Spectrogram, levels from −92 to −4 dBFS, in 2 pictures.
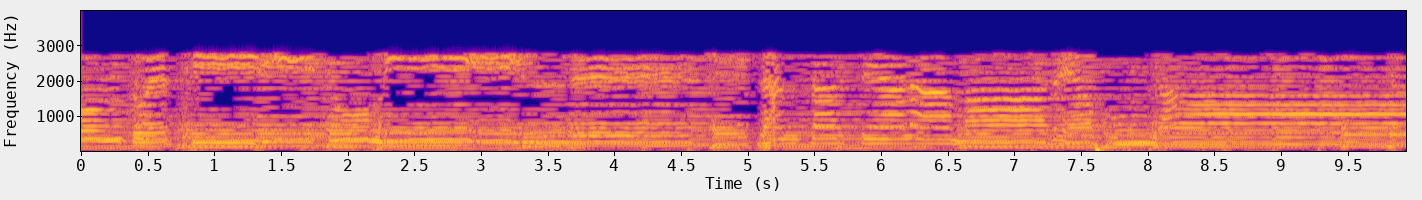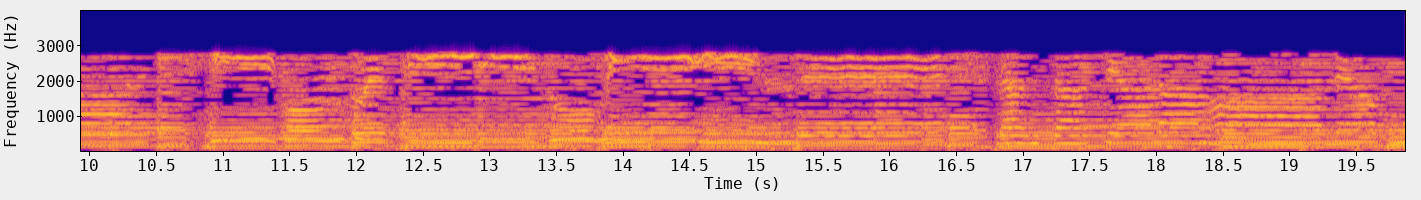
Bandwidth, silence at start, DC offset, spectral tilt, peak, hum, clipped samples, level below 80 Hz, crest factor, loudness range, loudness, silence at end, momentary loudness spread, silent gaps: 3 kHz; 0 s; under 0.1%; -11 dB/octave; -2 dBFS; none; under 0.1%; -36 dBFS; 14 dB; 1 LU; -17 LUFS; 0 s; 3 LU; none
